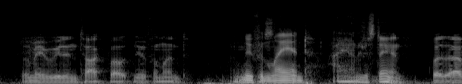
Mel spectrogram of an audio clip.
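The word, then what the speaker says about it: Newfoundland: zone they're not in the half half that's New Finland that's just Newland that's just new new land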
